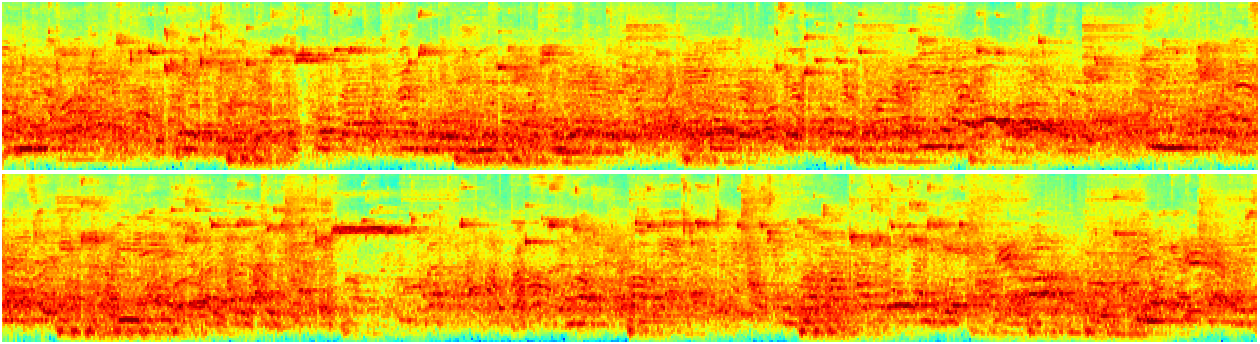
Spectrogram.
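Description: Basketball game sound in a gym: a ball bouncing on the court among many voices from players and crowd.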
